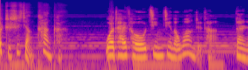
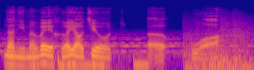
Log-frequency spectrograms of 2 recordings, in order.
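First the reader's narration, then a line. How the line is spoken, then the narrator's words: Deep, heavy question. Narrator (Chinese): 沉声问道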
